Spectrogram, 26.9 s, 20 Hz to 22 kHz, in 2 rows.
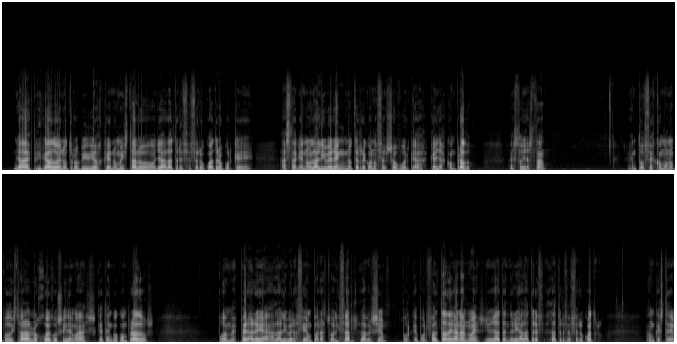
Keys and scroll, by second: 6.5 F12, 26.1 Return.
